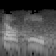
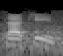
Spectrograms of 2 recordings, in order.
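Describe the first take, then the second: First: A w sound follows the first consonant. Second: A long a vowel follows the first consonant. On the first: "يقرأ بالواو توكيد" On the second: "ويقرأ بالألف تأكيد"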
